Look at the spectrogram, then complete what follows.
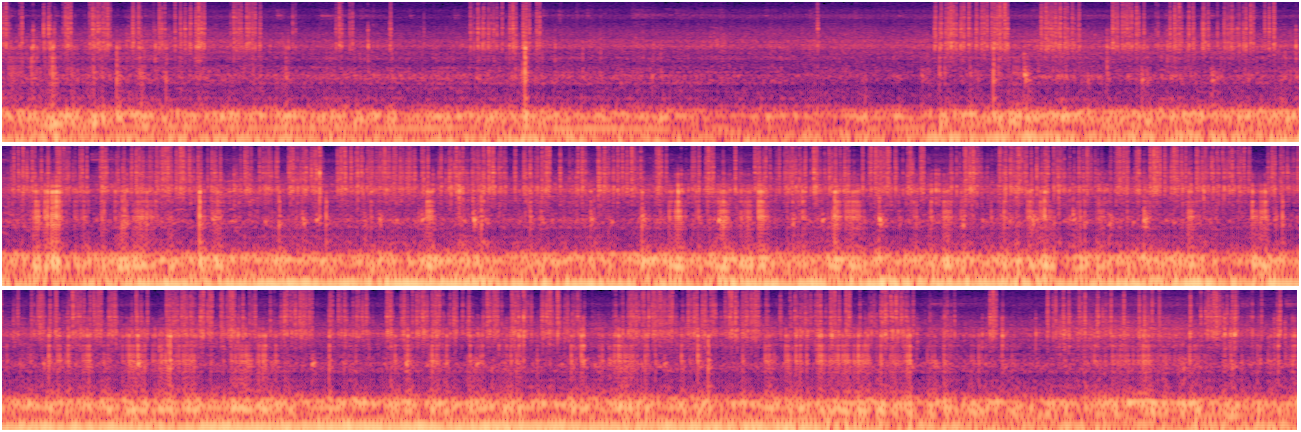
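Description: Side-by-side UTV engine running steadily while it drives a bumpy, rocky trail. Frequent short knocks and rattles of the chassis and loose rocks are heard over the engine drone.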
